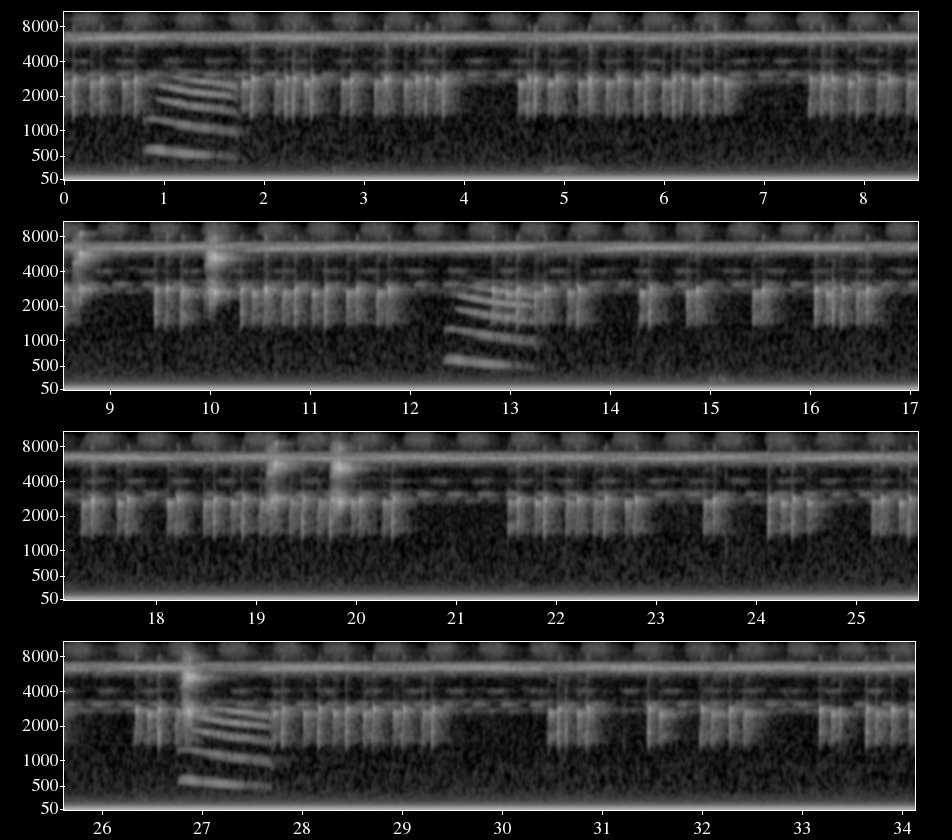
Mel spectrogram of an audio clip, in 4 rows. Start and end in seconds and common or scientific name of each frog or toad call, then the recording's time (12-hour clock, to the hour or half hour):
0.0	34.1	pointedbelly frog
0.8	2.0	menwig frog
8.5	9.0	lesser tree frog
9.9	10.4	lesser tree frog
12.3	13.4	menwig frog
19.0	20.3	lesser tree frog
26.7	27.3	lesser tree frog
26.7	27.9	menwig frog
12:30am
